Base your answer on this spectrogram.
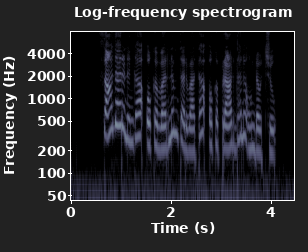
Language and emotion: Telugu, neutral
